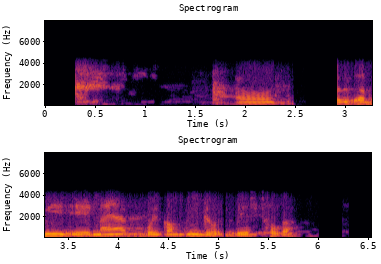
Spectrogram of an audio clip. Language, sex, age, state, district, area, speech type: Hindi, male, 18-30, Bihar, Vaishali, rural, conversation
